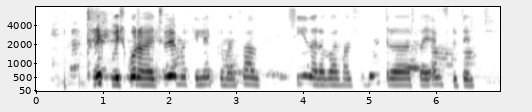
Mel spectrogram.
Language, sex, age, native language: Icelandic, female, 18-19, Icelandic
